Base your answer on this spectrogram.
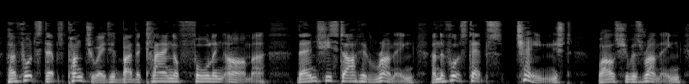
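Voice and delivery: usual speaking voice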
